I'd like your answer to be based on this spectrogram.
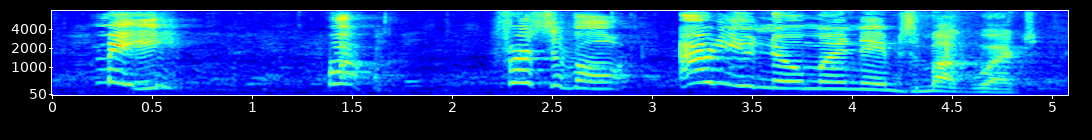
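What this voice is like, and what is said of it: Squeaky character voice. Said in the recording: “in a kind of squeaky voice”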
